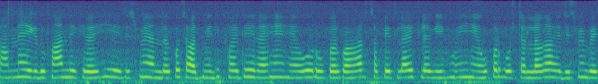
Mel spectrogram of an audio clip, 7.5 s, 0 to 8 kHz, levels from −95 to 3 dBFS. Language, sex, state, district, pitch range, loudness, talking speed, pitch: Hindi, female, Chandigarh, Chandigarh, 230-245 Hz, -17 LUFS, 215 wpm, 235 Hz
